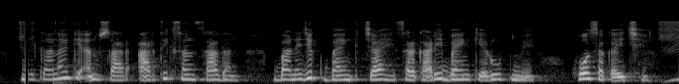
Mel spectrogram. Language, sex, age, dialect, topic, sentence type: Magahi, male, 18-24, Western, banking, statement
